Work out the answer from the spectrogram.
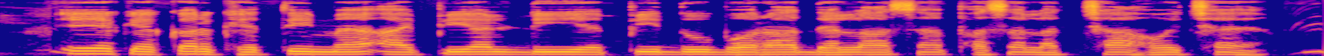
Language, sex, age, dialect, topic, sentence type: Maithili, male, 25-30, Angika, agriculture, question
